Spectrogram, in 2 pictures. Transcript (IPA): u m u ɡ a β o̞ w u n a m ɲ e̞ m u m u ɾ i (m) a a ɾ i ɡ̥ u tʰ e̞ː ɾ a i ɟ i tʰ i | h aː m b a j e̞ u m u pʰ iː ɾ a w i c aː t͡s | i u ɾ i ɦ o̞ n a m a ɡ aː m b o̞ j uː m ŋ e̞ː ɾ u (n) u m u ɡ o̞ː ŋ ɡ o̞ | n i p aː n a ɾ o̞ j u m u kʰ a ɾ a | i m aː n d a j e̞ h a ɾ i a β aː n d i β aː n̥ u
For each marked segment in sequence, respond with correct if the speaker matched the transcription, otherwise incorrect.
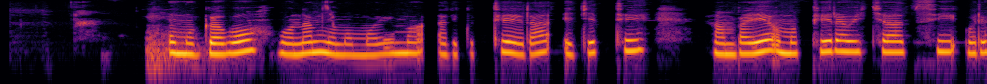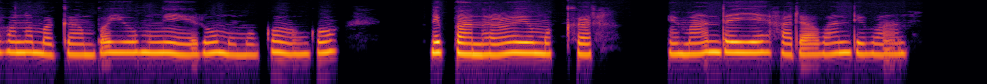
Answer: correct, incorrect: m

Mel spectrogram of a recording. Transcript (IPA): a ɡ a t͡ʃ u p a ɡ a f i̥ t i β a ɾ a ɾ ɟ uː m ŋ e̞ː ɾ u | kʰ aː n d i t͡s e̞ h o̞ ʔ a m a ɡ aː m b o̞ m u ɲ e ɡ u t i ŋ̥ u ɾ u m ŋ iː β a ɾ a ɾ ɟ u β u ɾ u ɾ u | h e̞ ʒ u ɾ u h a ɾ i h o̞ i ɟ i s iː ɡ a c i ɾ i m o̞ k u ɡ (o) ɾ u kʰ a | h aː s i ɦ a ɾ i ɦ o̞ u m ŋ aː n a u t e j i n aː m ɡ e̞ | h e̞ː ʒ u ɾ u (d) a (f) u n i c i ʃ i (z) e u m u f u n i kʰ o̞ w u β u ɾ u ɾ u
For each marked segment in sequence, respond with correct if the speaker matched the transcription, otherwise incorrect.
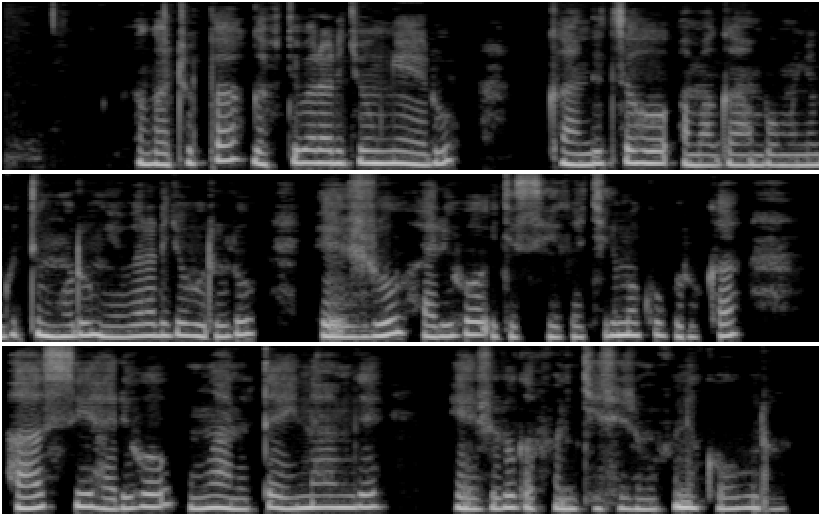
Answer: incorrect: u, incorrect: ɡ, correct, incorrect: ʒ

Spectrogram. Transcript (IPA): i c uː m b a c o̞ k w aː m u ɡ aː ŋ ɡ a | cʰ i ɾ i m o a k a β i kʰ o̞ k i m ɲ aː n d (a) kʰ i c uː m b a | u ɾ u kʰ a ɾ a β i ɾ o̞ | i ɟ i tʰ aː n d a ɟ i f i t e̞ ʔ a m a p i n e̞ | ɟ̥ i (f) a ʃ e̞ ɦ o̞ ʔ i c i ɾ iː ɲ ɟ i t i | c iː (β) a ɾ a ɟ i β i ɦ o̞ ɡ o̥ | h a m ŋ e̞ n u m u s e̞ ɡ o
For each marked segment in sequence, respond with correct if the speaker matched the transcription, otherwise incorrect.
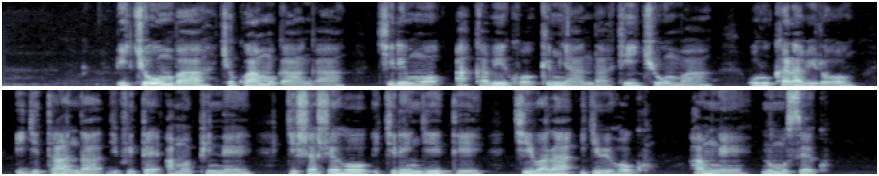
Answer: correct, incorrect: ʃ, correct

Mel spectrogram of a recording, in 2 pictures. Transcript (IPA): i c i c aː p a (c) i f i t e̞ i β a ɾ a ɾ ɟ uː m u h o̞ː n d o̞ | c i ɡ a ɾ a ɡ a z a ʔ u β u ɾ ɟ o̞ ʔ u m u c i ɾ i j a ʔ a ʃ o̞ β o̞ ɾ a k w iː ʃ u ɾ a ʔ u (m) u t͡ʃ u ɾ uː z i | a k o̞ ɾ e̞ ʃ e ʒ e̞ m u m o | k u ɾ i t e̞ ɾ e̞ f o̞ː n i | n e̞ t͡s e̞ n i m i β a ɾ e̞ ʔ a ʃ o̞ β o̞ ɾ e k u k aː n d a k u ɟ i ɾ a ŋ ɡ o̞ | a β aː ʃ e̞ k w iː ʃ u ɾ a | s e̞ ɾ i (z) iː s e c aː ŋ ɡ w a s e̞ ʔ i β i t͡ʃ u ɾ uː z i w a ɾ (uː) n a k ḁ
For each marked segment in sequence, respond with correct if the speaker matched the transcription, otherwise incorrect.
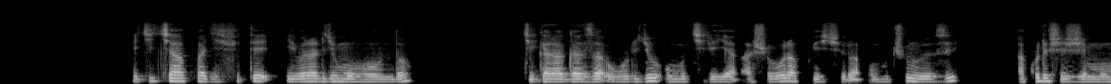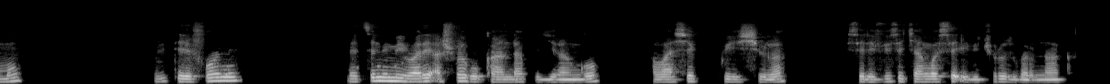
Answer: incorrect: ɟ, correct, incorrect: v, incorrect: u

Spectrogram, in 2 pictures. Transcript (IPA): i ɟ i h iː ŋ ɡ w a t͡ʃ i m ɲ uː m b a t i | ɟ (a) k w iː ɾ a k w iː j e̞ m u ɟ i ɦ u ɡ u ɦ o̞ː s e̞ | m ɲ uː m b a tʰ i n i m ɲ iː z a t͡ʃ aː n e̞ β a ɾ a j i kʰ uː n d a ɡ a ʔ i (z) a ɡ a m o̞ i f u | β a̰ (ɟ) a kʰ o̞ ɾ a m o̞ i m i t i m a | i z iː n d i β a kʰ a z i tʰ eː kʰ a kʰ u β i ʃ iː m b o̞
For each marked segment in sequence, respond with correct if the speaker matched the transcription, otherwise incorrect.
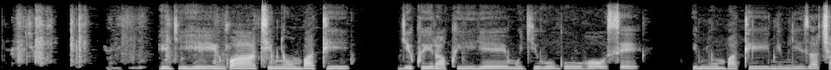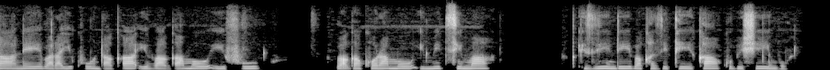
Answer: incorrect: i, incorrect: v, incorrect: ɡ

